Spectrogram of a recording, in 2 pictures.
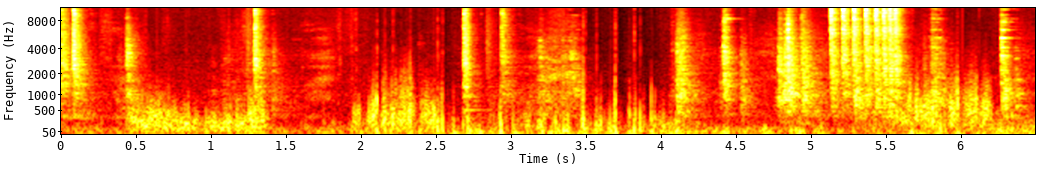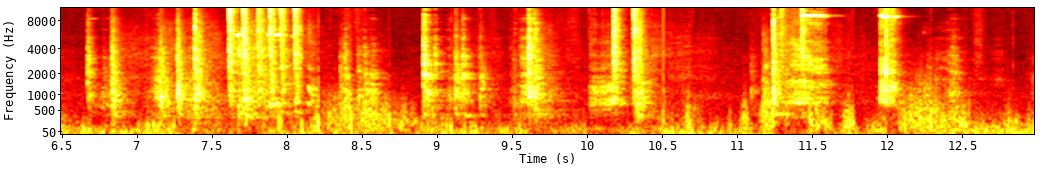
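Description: Irregular metal clanks and rattles from a car-hauler trailer's steel decking and tie-down gear being handled, over a steady low rumble, with a brief high squeak near the end.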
